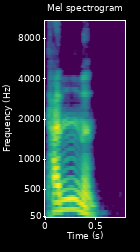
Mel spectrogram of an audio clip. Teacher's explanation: 디귿하고 니은이 만났을 때 요 디귿이 니은이 되고 원래 니은은 니은으로 있는 것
